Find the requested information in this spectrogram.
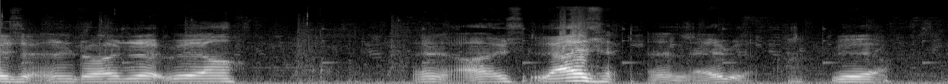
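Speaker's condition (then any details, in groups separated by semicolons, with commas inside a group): Cerebral palsy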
